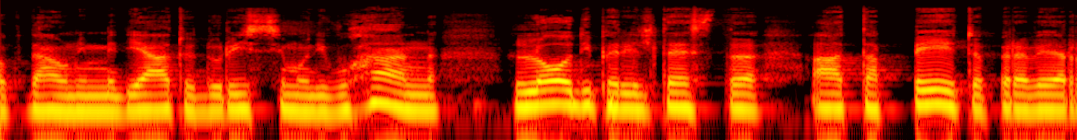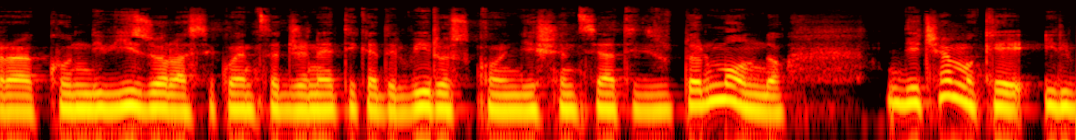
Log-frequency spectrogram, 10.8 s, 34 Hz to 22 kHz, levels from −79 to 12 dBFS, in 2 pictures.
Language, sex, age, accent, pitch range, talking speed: Italian, female, 20-39, native, 140-165 Hz, 175 wpm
